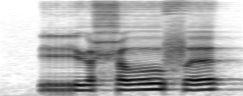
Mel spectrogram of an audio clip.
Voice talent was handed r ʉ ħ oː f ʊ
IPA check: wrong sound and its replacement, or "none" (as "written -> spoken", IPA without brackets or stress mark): ʊ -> ə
